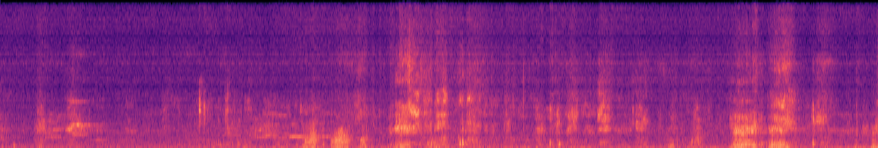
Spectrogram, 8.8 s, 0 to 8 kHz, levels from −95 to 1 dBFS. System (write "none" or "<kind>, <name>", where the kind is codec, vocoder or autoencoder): codec, DAC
